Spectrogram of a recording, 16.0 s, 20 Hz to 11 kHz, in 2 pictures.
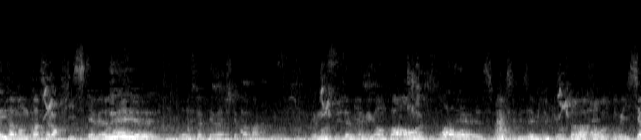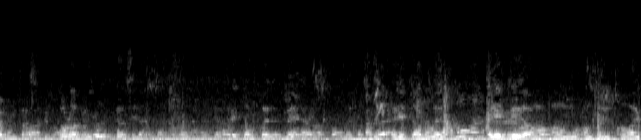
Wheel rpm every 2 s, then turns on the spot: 0, 0, 0, 0, 0, 0, 0, 0.
none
